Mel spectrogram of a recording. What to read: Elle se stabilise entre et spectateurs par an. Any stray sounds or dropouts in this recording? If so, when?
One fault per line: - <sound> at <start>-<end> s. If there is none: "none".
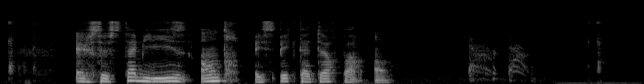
- cough at 4.7-5.4 s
